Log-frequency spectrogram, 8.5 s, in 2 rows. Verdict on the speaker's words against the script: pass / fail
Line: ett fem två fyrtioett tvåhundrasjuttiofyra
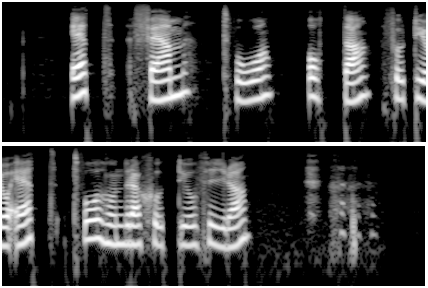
fail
